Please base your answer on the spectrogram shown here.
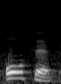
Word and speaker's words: alter: So alter and alter, same pronunciation, alter.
